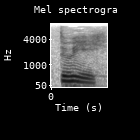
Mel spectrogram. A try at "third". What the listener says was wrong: Okay, get the ending. Third, and then three. So I'm going to say that voiceless th is probably where you're going to want to practice the most.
